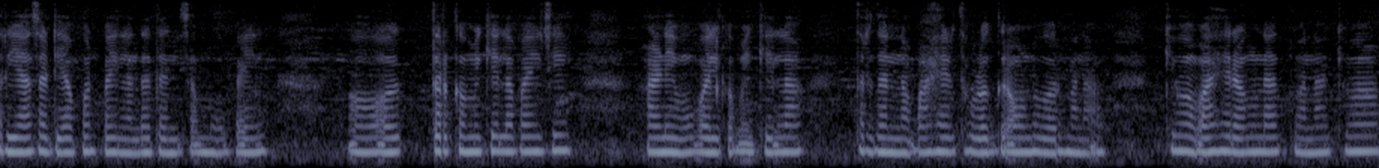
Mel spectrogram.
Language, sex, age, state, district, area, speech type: Marathi, female, 18-30, Maharashtra, Akola, rural, spontaneous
